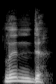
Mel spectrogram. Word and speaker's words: Lind: Linda, Lynd. How did you fit 2 syllables in 4 letters? Linda. I'm like, Lind. No, it's not. It's Lind. Lind. One syllable.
